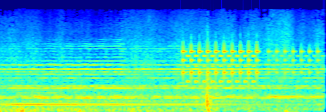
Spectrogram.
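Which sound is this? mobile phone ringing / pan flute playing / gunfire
mobile phone ringing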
